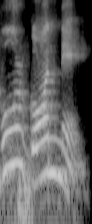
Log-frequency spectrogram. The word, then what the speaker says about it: Bourgogne: The first wine that is given is Le Bourgogne. Le La Bordeaux. Bourgogne. Gogne nahi. It's not Gogne. It's Gonne. The next G is silent.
